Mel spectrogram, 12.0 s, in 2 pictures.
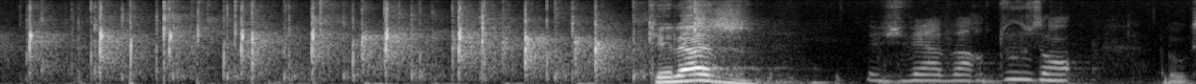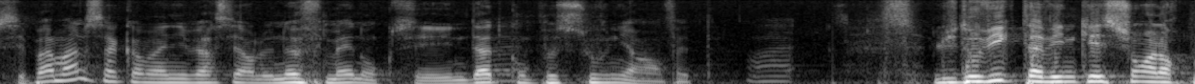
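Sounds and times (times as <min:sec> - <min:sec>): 
audience applauding: 0:00.0 - 0:03.4
speech: 0:03.2 - 0:09.6, 0:10.4 - 0:11.9.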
